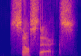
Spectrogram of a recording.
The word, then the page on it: Sussex: American English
